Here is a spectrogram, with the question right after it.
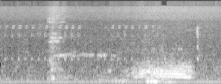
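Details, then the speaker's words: Snoring from a small dog: a single low, rough, snorting breath rises briefly over quiet room noise after a faint click. "Jenny snoring over there oh you hear Jenny snoring I think that's what I heard"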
